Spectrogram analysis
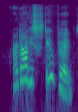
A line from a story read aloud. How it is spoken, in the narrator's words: Spencer says happily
